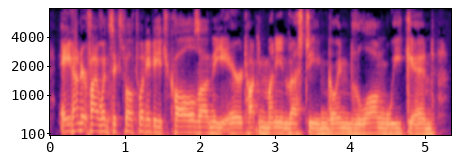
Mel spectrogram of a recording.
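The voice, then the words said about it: Slightly hoarse, failing voice. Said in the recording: “Losing my voice a little bit today”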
